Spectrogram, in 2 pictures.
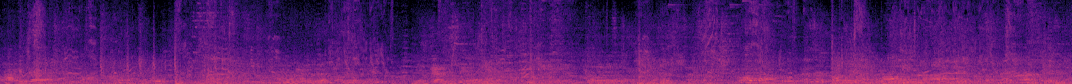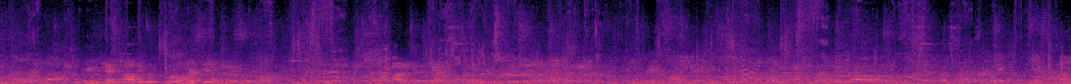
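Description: Video game fighters trade rapid punches, blasts and crashing hits.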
